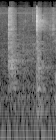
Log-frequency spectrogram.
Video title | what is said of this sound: Tuesday's Tips & Techniques Embossed Shimmered Backgrounds | there's a little ball in there you can hear that rattling around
